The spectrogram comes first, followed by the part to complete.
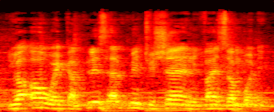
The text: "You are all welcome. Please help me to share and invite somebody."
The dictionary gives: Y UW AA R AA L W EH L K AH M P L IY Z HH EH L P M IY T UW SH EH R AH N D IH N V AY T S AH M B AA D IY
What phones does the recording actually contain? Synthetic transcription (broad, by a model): Y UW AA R AA L W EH K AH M P L IY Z HH EH L P M IY T UW SH EH R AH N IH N V AY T S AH M B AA D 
